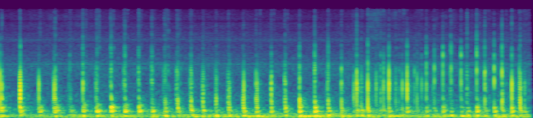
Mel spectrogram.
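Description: Long painted nails and fingertips tap and knock on a lavender fabric-covered tablet case with a plastic rim lying flat on a table, with some scratching mixed in. A rapid, steady stream of short, dry clicks and knocks rings off almost instantly. A constant low hum sits underneath.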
